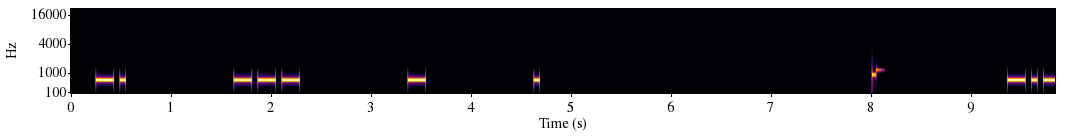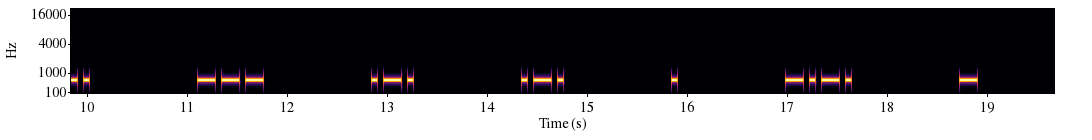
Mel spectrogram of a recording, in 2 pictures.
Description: Morse code, heard as a keyed tone, about 20 wpm, spaced as for 7 wpm, 700 Hz. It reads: NOTE CORRECT
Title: 6x Character Spacing - Top 500 Words - 20wpm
